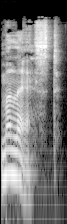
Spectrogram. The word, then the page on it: molest: British English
